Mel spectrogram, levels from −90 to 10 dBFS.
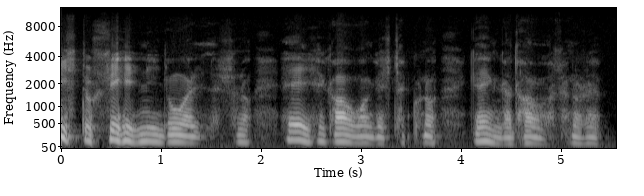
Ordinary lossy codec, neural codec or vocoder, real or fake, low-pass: none; none; real; none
